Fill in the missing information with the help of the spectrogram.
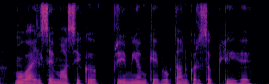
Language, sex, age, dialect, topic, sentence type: Magahi, female, 36-40, Central/Standard, banking, question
